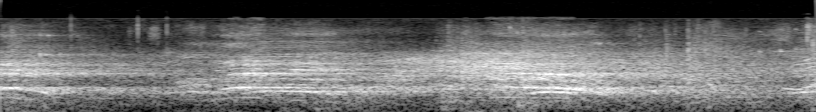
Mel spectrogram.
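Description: Players shouting in the distance, with dodgeballs bouncing and smacking on a hardwood court, all echoing in a large gymnasium.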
